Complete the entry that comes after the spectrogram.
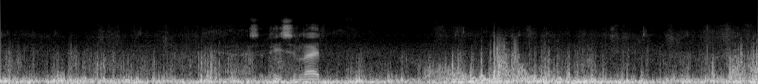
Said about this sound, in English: Excuse the wind again.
